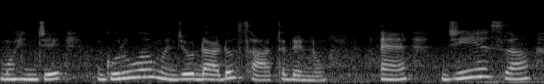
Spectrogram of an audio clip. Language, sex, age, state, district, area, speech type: Sindhi, female, 18-30, Rajasthan, Ajmer, urban, spontaneous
